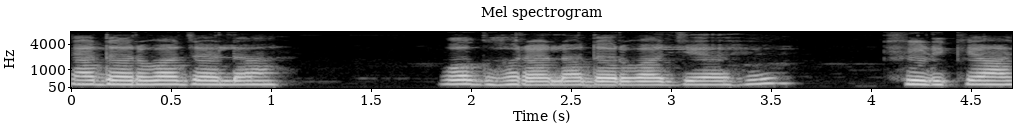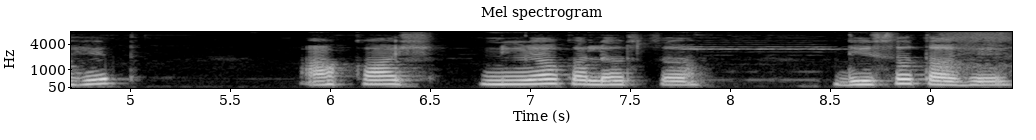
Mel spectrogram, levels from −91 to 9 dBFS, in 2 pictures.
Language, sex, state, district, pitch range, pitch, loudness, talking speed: Marathi, female, Maharashtra, Chandrapur, 195-220 Hz, 205 Hz, -15 LUFS, 85 wpm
